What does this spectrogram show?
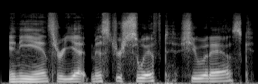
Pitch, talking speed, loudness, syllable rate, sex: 135 Hz, 185 wpm, -17 LUFS, 4.3 syllables/s, male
